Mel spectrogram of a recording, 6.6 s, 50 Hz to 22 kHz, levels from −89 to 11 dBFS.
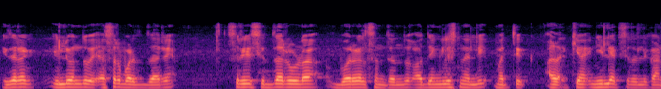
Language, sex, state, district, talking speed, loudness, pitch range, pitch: Kannada, male, Karnataka, Koppal, 170 wpm, -16 LUFS, 130-145 Hz, 140 Hz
